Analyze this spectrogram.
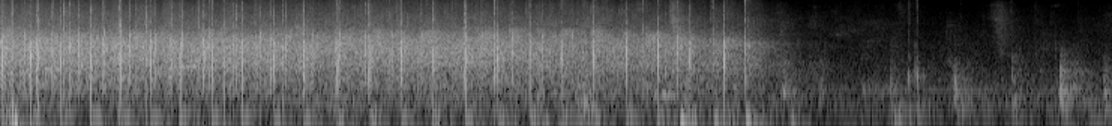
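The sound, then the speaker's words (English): Steady audience applause for students who got a perfect score on the New Jersey ACE test, a dense wash of clapping hands that holds strong for about seven seconds, then fades quickly to a few scattered claps and near quiet. “So prior to me distributing them, could we have a round of applause for them?”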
